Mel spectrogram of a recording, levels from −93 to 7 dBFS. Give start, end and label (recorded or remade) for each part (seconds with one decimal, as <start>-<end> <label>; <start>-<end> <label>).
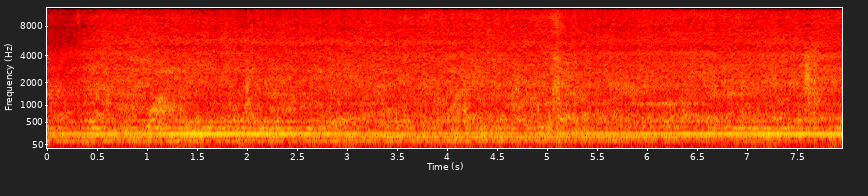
0.0-8.0 remade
